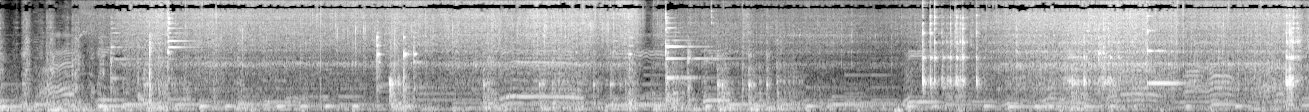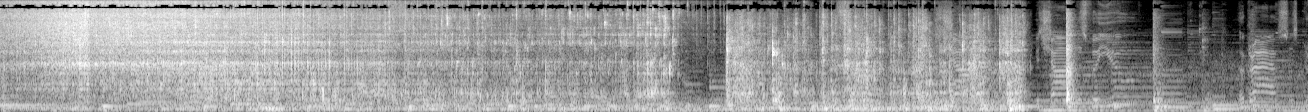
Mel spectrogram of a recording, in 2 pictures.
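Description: Seafood frying with a sizzle in a saucepan on a gas stove, stirred with a wooden spatula, with knocks and clatters of utensil and shells against the pan; about halfway in, a handful of clams clatters into the pot.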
